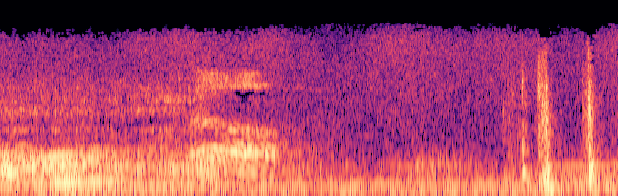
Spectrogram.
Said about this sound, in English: Who was that in the car that just drove off? The police.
